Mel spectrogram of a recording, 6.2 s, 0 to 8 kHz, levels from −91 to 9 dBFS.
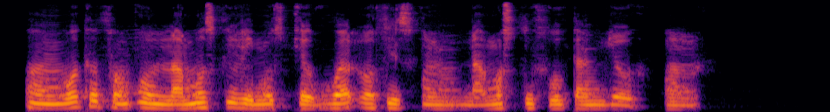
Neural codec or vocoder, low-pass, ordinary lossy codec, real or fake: codec, 44.1 kHz, 1.7 kbps, Pupu-Codec; 7.2 kHz; none; fake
